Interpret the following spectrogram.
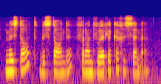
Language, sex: Afrikaans, female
